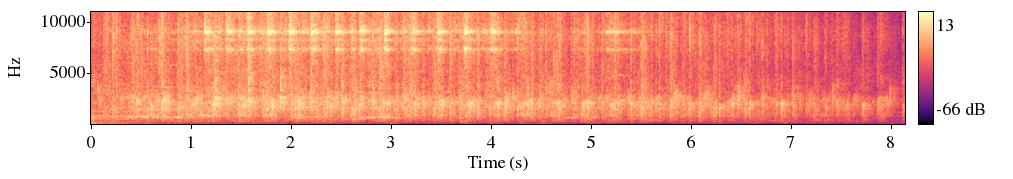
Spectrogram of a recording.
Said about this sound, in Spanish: Dele palmas al Señor en esta tarde.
